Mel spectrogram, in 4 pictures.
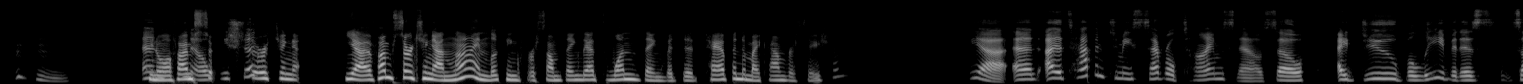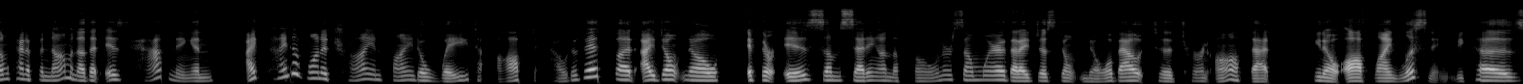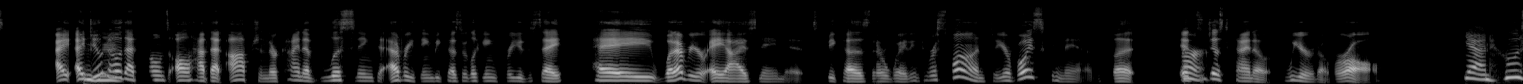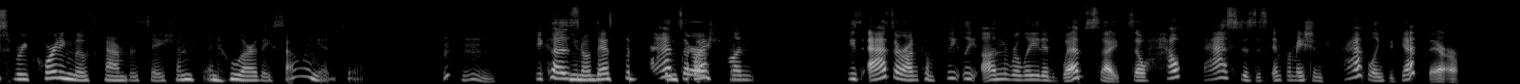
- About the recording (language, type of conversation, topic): English, unstructured, Should I be worried about companies selling my data to advertisers?
- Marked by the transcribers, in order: other background noise; tapping; "Sure" said as "ure"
